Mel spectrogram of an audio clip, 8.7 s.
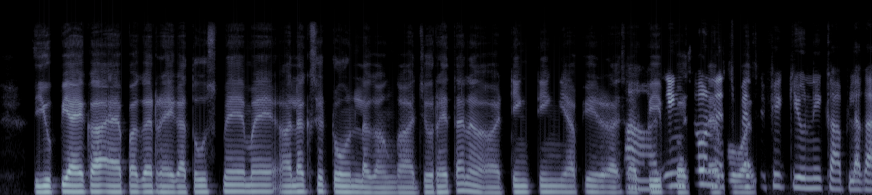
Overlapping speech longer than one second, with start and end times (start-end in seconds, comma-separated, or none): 6.3-7.7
